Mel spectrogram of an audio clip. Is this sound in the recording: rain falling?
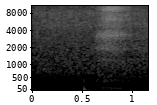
yes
